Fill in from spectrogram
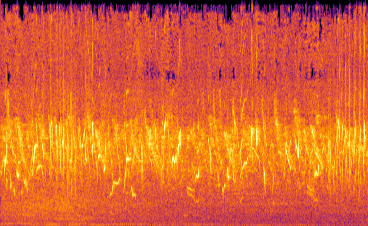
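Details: White-eye singing in the Bali dakun (dakbal) manner, used to lure and stimulate other pleci. A continuous, moderately loud stream of high, scratchy, rapid twitters with frequent sharp slurred notes.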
